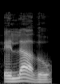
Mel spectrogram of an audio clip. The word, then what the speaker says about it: helado: Helado. Helado means ice cream in English. Do you remember? The letter H in helado is pronounced silently, just like in hola.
